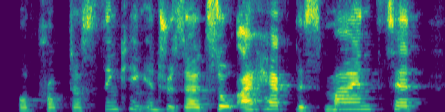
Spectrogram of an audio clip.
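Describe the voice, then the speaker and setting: A woman is speaking. She talks with a non-native accent. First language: not English. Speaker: podcast host. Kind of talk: interview conversation.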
